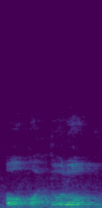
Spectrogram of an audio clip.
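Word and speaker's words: اقتلوا: ketiga tiga kita lihat ketika di huruf ketiga berharakat damah maka huruf pertama dibaca Dom domah begitu uqtulu dibacanya kalau huruf ketiganya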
